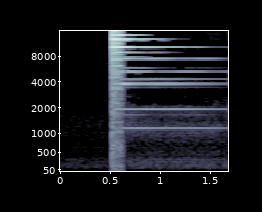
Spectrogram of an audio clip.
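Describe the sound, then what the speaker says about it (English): A cheap store-bought holiday triangle is struck once, giving a bright metallic ding that rings on with clear, high overtones and fades slowly. "Last but not least, we have the triangle."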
